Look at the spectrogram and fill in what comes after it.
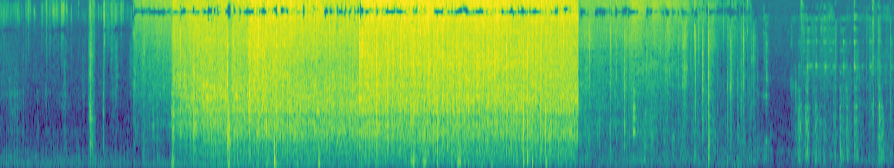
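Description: Marinated beef cubes sizzling loudly in a hot nonstick frying pan as they are stirred with a silicone spatula, with light taps of the spatula in the hiss. The sizzle starts about three seconds in and cuts off abruptly some eight seconds later, leaving only faint clicks and taps.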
